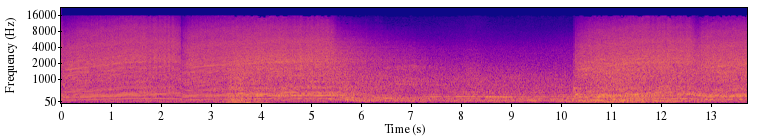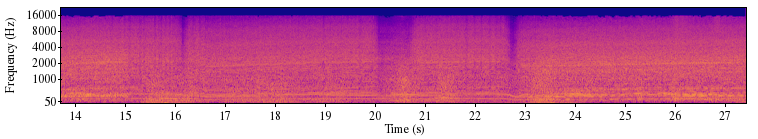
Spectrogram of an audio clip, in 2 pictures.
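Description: A powerful car engine roars at high revs, climbing and briefly dropping with each gear change.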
